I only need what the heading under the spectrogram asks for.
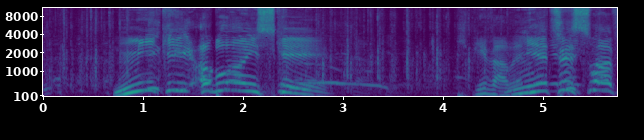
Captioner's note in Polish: Aplauz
